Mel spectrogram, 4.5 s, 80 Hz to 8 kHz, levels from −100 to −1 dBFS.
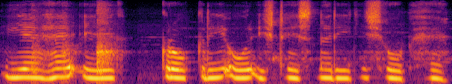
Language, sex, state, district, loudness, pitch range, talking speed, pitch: Hindi, female, Uttar Pradesh, Saharanpur, -18 LUFS, 235-255 Hz, 105 wpm, 245 Hz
